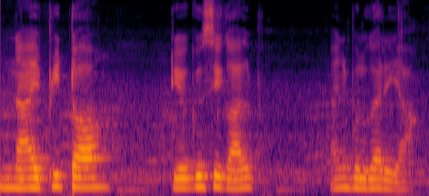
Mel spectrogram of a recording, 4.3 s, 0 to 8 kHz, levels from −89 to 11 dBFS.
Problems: constant background noise, continuous background conversations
